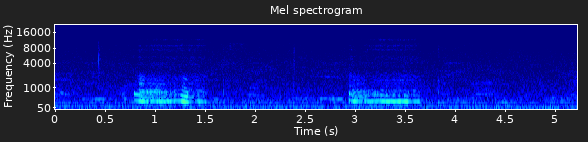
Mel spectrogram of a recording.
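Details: Kathleen, an English Bulldog puppy aged 7 weeks, snores in her sleep: two rough, buzzy snorts with a whistling edge, each lasting over half a second and about two seconds apart, over quiet room hiss.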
